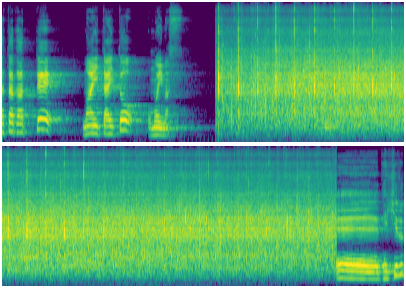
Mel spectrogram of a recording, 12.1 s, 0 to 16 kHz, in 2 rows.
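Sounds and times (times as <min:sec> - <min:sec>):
audience applauding: 0:03.2 - 0:11.1.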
